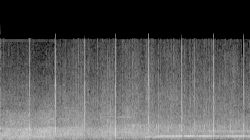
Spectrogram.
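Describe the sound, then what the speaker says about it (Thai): Audience applause at a children's science award ceremony, greeting a student invention for scooping cow dung; dense, steady clapping fills the hall throughout, with a faint tone rising near the end. "ได้รับเสียงปรบมืออย่างล้นหลาม"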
